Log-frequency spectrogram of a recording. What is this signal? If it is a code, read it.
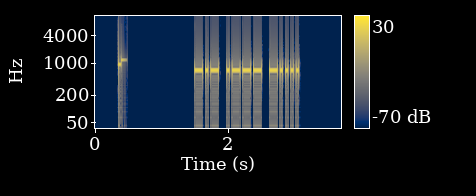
Morse code, heard as a keyed tone, about 30 wpm, 700 Hz. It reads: KJ6
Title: USA Call Sign Prefixes - 30wpm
